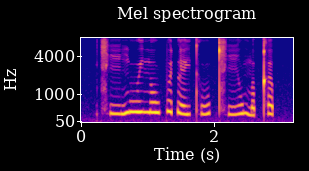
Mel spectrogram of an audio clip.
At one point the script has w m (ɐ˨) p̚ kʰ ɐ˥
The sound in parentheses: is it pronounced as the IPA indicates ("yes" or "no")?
no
